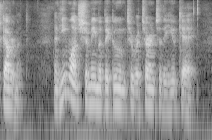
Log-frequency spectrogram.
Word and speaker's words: Begum: Okay, JD says it's not Begum, it's Begum. We have to say it right, David. It's Begum.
